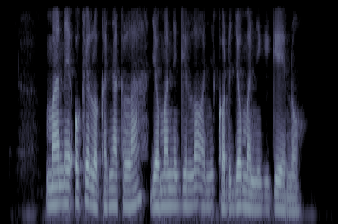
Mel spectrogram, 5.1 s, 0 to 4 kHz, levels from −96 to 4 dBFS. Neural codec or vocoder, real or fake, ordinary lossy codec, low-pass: none; real; none; 3.6 kHz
